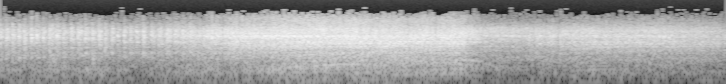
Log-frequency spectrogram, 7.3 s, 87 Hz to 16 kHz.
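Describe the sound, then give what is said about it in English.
The heavy engine of an approaching number 11 bus rumbles and roars, growing steadily louder over several seconds, then drops back to a lower, steady drone. No one speaks. “Hey, there's number 11 bus coming.”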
